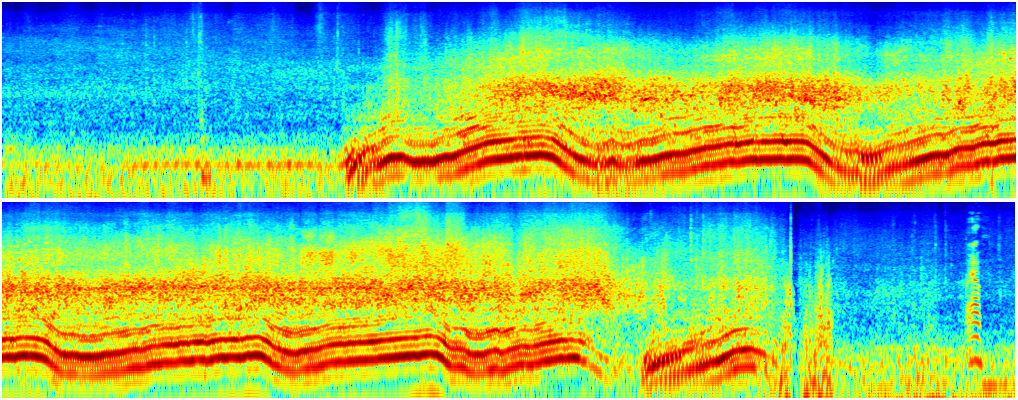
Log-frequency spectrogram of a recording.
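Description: Car engine revving up and down over and over, a rise and fall every two to three seconds, with a steady hiss of tyres spinning on snow as the car is driven in donuts. The revving starts about five seconds in and stops a few seconds before the end.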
